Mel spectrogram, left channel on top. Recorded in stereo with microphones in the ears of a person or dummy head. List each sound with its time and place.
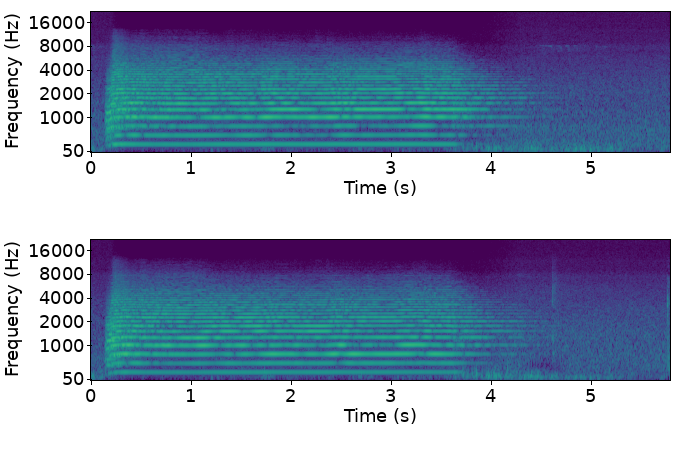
0.1 s a trumpet: centre (ahead or behind), 1.6 m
